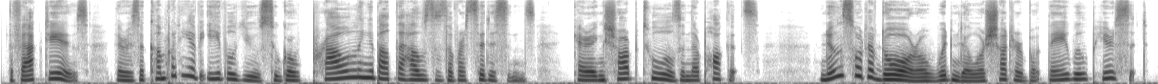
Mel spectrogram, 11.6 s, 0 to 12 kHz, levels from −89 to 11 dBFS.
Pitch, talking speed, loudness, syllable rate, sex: 195 Hz, 190 wpm, -17 LUFS, 5.2 syllables/s, female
